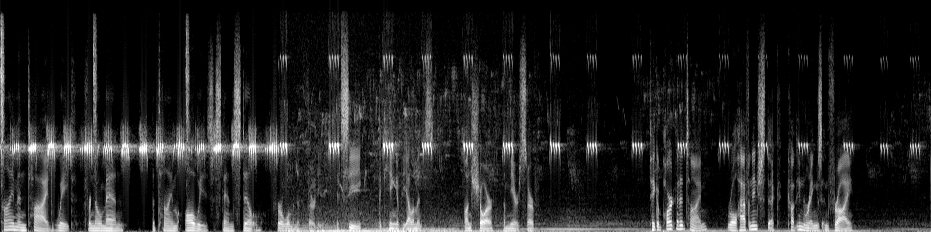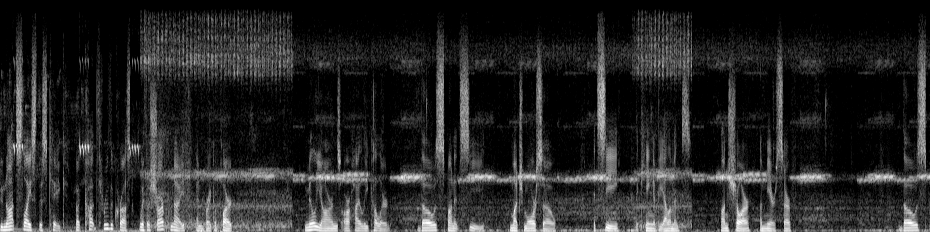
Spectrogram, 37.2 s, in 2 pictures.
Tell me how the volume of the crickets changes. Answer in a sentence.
The loudness of the crickets goes down.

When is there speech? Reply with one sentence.
You can hear the speech from 0.0 to 10.7 s, from 12.9 to 17.2 s, from 18.6 to 23.4 s, from 24.7 to 29.8 s, from 30.4 to 34.5 s and from 36.5 to 37.1 s.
